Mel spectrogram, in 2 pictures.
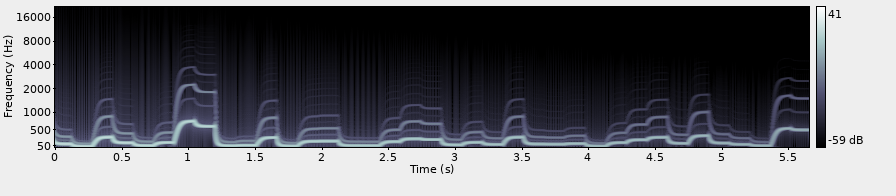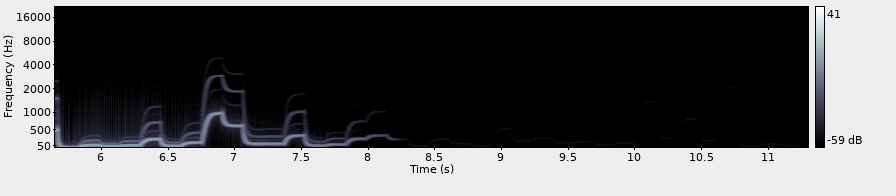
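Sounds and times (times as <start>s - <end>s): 
analog synth sample and hold sine with portamento: 0.0s - 8.0s.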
